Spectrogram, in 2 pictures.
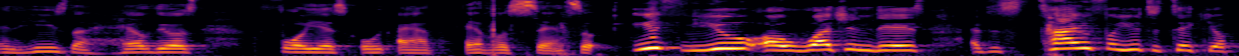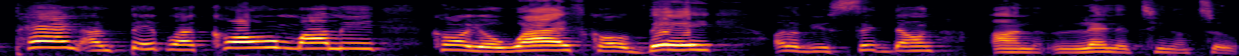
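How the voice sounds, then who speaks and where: The background is quiet. Loudness swings widely throughout. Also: woman, moderate pace. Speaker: show host. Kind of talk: tutorial. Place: kitchen.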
